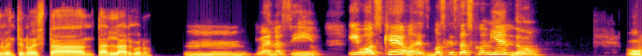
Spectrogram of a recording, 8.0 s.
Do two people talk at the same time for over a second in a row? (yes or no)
no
